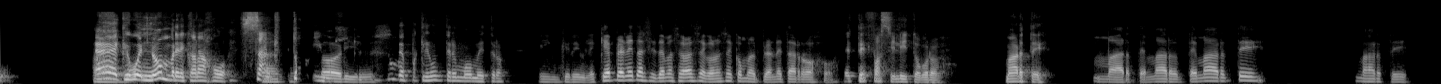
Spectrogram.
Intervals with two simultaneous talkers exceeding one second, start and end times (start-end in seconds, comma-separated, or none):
2.6-4.0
